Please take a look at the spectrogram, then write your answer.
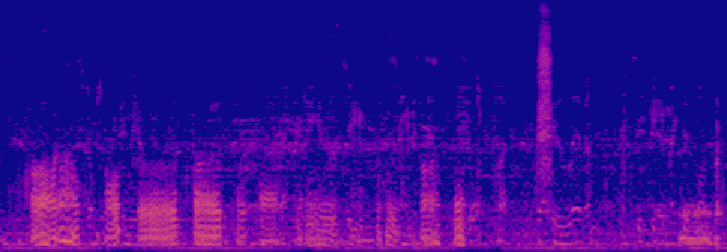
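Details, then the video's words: Labrador Retriever dog making drawn-out, groaning vocal sounds that resemble talking, in several rising and falling bursts of about a second each with short pauses, indoors, with a person's voice mixed in. "So funny sounds like Bandit is talking"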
